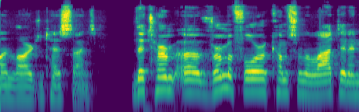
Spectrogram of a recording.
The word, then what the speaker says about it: vermiform: And the appendix or vermiform, see the pronunciation?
